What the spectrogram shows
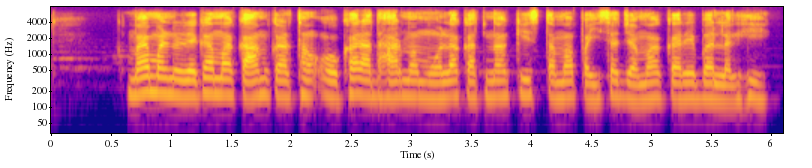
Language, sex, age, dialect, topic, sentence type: Chhattisgarhi, male, 18-24, Western/Budati/Khatahi, banking, question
